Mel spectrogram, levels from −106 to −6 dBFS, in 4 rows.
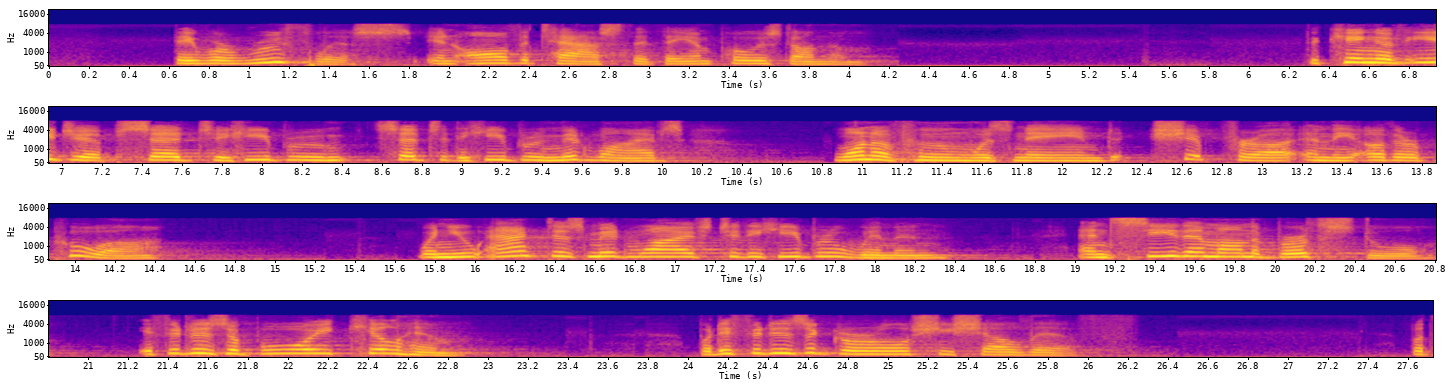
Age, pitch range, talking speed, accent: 50-69, 200-260 Hz, 145 wpm, American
